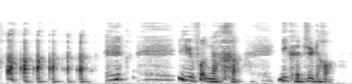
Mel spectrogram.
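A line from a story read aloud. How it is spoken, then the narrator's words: Smug loud laughter. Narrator (Chinese): 吴承恩得意的大笑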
